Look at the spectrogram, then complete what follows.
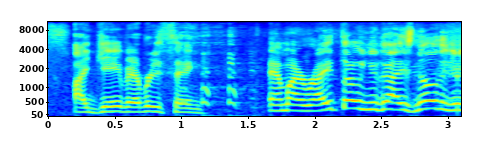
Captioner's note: chefs chuckling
